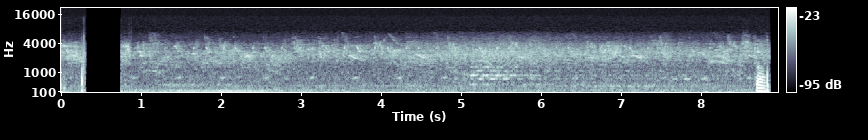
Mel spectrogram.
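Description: Near silence: faint outdoor background with small birds chirping thinly throughout. A faint low hum sounds for a second or two about a second in, and there is a brief gap of dead silence just after the start.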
